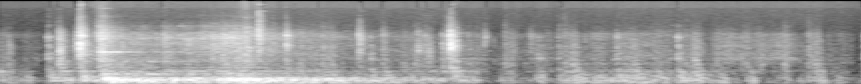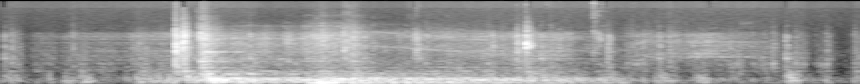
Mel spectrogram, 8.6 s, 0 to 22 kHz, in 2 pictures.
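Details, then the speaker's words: 1971 Chevy C10 six-cylinder, three-speed, after sitting a long time, on a cheap year-old battery charged two days: two long bursts of uneven, chugging cranking that nearly starts but never catches. Slow to start. "that's turning over pretty good charged it for two days it that battery as I said it's just I just last about a year ain't almost started"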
